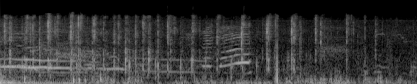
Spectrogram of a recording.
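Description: Baseball players shouting calls across the field: one long drawn-out shout that ends about a second in, then a shorter call that rises in pitch about two seconds in, with scattered sharp clicks throughout.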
